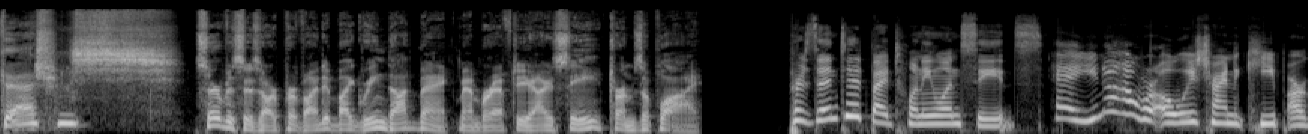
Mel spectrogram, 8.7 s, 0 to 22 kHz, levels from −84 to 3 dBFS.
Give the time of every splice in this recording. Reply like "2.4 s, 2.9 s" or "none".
4.7 s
